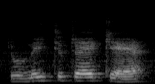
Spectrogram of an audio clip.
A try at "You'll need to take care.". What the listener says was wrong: Do you hear the intonation again? Try and keep it level.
